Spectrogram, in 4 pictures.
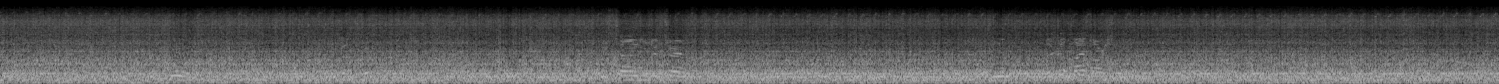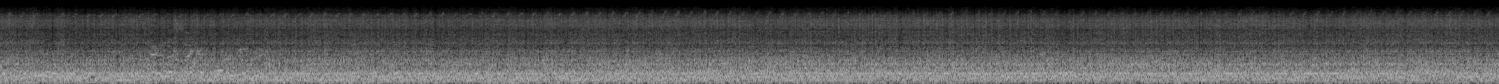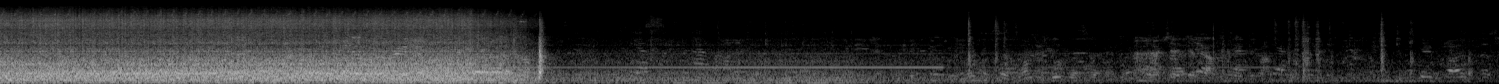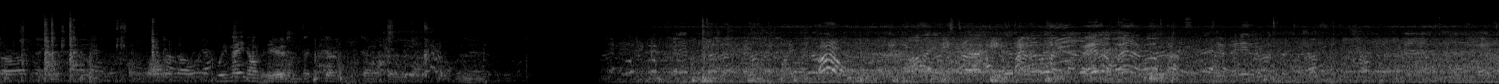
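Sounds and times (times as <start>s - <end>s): piston aircraft engines running: 0.0s - 40.6s, 51.0s - 59.9s.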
